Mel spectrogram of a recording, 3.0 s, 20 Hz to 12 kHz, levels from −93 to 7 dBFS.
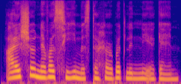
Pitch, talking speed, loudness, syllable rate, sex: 190 Hz, 160 wpm, -18 LUFS, 4.2 syllables/s, female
